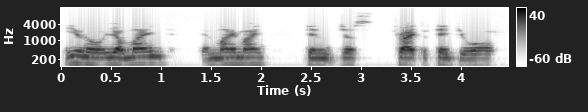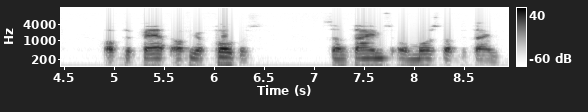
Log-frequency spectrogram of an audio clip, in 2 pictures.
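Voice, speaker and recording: Unhurried and level in tone, a fairly low-pitched Brazilian man leads a motivational webinar with sincere earnestness, circling back to repeat his phrases. Portuguese is his native language, and his Brazilian Portuguese accent comes through the tinny, phone-like webinar recording.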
